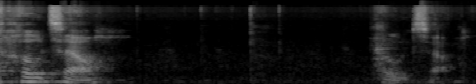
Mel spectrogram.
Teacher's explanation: in English the stress for hotel is on the second syllable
